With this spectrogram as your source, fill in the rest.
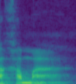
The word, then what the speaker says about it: ขมา: สิ่ง ที่ ต้องการ วิงวอน คมา อ่าน ว่า ขมา พจนานุกรม ปี 54 เช่น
